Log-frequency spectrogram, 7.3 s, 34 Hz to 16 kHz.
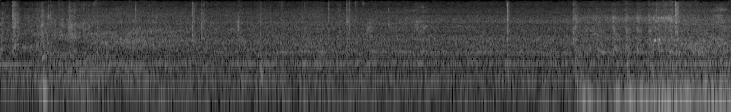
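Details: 2003 Mercedes E320 with a repeated overnight battery drain, just after the battery was charged and reinstalled: steady cranking at about three and a half turns a second, then the engine catches and builds to a firm, even run. Good start.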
